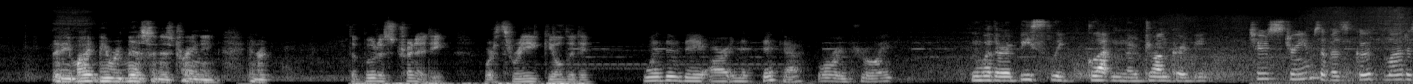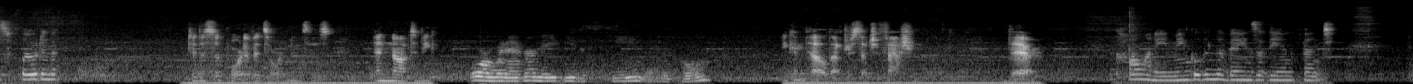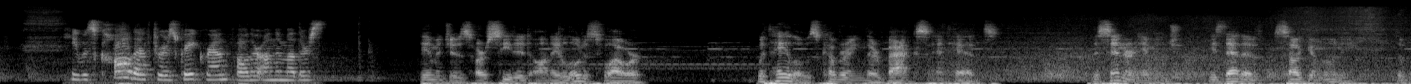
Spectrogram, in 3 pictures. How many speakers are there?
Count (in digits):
6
